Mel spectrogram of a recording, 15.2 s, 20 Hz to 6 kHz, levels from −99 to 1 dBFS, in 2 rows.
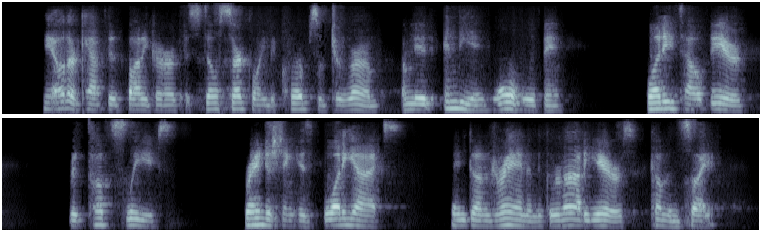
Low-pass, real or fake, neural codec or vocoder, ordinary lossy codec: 5.4 kHz; fake; codec, 16 kHz, 1 kbps, X-Codec, HuBERT features, trained on general audio; AAC, 32 kbps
